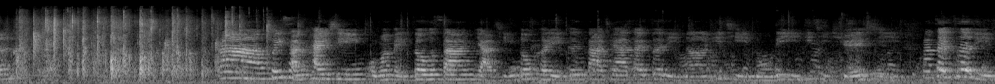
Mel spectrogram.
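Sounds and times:
applause: 0:00.0 - 0:03.1
speech: 0:02.7 - 0:09.9.

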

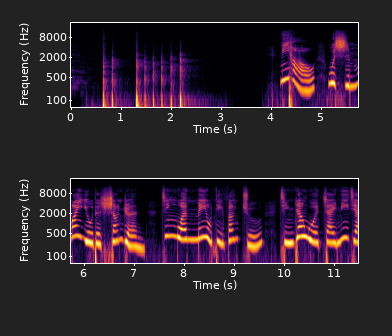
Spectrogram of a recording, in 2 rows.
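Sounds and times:
firm knocking on a door: 0:00.6 - 0:02.4
speech: 0:04.2 - 0:11.4.

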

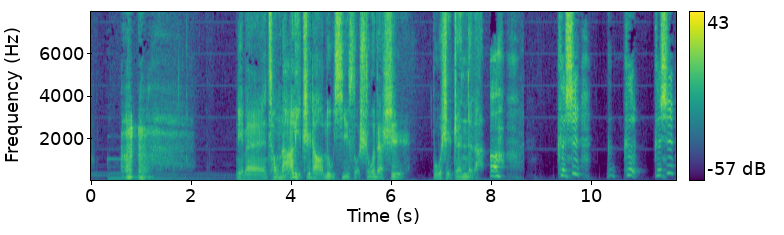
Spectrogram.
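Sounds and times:
low steady hum: 0:00.0 - 0:11.7
old professor clearing his throat: 0:00.6 - 0:01.4
speech: 0:02.9 - 0:08.6, 0:09.4 - 0:11.7.

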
